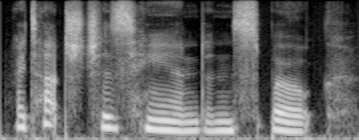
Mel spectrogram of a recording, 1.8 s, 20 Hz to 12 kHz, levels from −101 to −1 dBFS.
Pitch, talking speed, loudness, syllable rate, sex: 200 Hz, 200 wpm, -16 LUFS, 5.2 syllables/s, female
